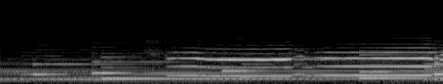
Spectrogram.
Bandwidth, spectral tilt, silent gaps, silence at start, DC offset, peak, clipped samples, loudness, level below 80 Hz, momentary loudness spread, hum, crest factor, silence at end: 4.8 kHz; -8 dB/octave; none; 0 s; under 0.1%; -14 dBFS; under 0.1%; -27 LUFS; -66 dBFS; 12 LU; none; 14 dB; 0 s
